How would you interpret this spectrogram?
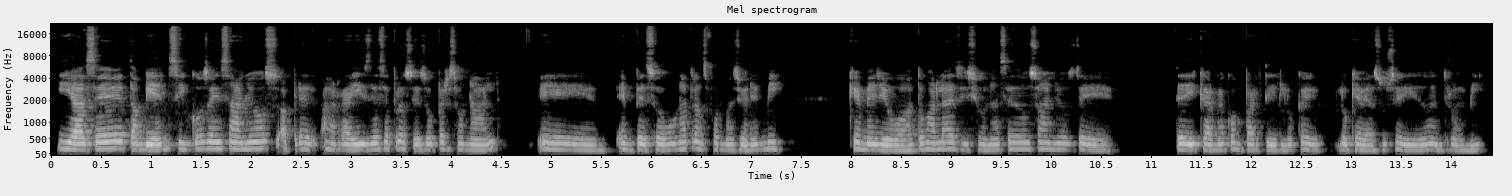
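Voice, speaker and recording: A woman, a guest telling her life story in a calm, earnest, reflective way. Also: on the low side, moderate pace. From Colombia. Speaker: guest, personal growth coach. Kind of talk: reflective personal account. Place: at home near Bogotá.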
